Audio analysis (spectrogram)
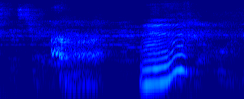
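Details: A female Biewer Yorkshire Terrier "sings" alone into a studio microphone on the floor with a short, rising howl that climbs smoothly into a whiny wail, enjoying hearing herself through the sound system.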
